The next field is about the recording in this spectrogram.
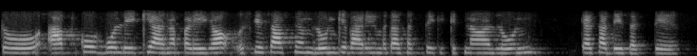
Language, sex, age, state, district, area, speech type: Hindi, female, 18-30, Madhya Pradesh, Narsinghpur, rural, conversation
